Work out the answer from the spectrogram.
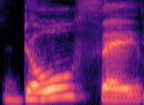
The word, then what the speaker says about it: Dolce: I'm Dolce, pronounced Dolce like sweet softness whispered in French.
